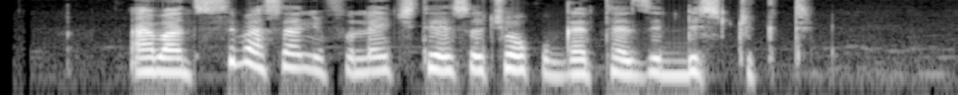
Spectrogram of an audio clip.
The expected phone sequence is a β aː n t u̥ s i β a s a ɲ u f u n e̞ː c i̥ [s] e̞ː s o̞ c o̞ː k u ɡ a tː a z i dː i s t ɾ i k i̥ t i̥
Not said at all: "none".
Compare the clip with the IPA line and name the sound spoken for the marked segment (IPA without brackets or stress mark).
t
